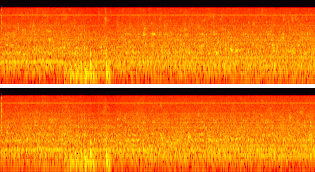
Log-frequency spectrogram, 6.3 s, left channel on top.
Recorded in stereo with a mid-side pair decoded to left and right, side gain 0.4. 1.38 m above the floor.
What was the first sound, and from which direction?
Tapping, 5° left.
